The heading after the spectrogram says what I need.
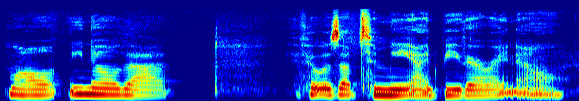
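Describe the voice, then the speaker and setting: A woman doing a girlfriend roleplay for ASMR, speaking softly and intimately, slipping in and out of a whisper and often trailing off mid-thought. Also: flat delivery, takes it slowly, creaky, phone-quality sound. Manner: soft, intimate, drifting between low voice and whisper; hesitant, trailing off and restarting.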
